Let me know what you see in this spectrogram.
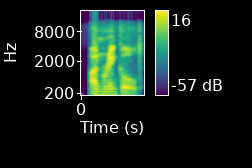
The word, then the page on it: unwrinkled: American English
